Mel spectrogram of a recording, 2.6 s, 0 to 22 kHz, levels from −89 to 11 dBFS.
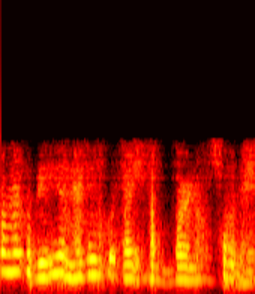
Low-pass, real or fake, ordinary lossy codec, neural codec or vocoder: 3.6 kHz; fake; none; codec, 44.1 kHz, 0.9 kbps, DAC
